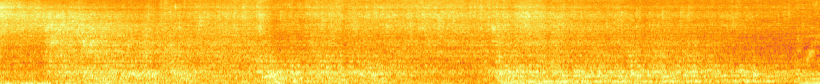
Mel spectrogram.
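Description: Heavy rainstorm sound effects with a deep low rumble that swells about five seconds in, played back through a Sonos Arc soundbar home-theatre system with subwoofer and heard in the room.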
